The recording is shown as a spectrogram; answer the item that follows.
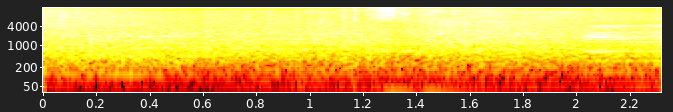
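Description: Busy city street traffic noise, a steady rush of passing buses and cars.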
